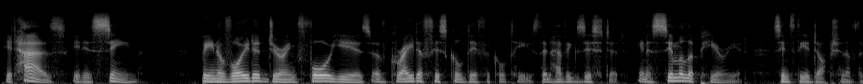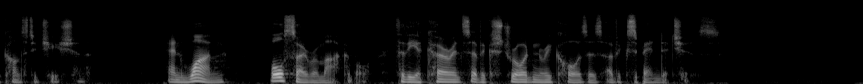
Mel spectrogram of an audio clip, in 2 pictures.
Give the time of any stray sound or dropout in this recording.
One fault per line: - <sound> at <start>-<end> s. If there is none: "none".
none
